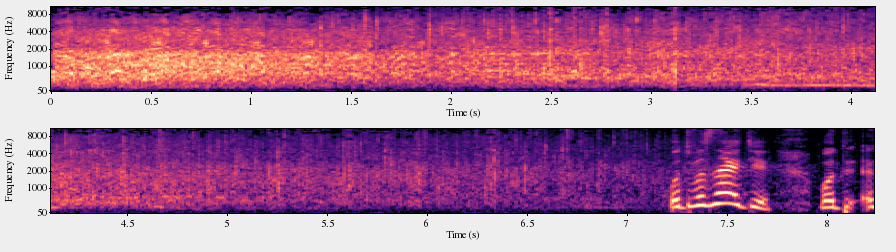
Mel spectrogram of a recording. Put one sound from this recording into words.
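An audience applauds and cheers, then fades.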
